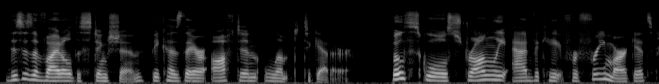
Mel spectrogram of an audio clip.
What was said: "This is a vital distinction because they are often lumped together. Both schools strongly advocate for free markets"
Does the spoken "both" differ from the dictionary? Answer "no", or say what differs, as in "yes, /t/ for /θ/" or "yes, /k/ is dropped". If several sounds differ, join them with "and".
no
